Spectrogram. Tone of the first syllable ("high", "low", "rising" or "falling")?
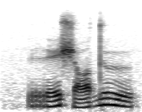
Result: rising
